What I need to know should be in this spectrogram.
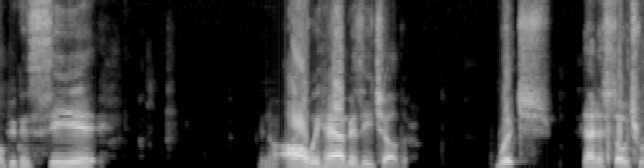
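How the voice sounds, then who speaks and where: Big swings in loudness and long, frequent pauses mark this man's animated, fairly high voice, which sounds dry and close with no echo. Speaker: sneaker reviewer. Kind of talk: live product review. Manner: casual, animated.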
